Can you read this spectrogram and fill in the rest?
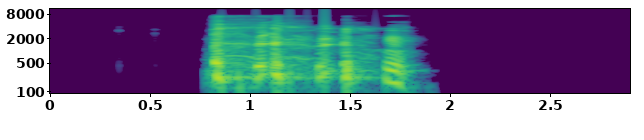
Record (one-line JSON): {"cough_length": "2.9 s", "cough_amplitude": 29320, "cough_signal_mean_std_ratio": 0.33, "survey_phase": "beta (2021-08-13 to 2022-03-07)", "age": "45-64", "gender": "Male", "wearing_mask": "No", "symptom_fatigue": true, "symptom_headache": true, "symptom_onset": "3 days", "smoker_status": "Never smoked", "respiratory_condition_asthma": false, "respiratory_condition_other": false, "recruitment_source": "Test and Trace", "submission_delay": "2 days", "covid_test_result": "Positive", "covid_test_method": "LAMP"}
